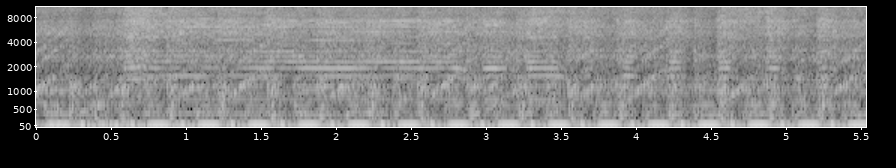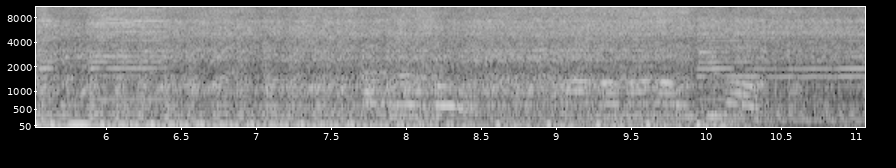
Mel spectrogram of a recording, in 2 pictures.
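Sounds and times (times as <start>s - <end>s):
loud club music: 0.0s - 11.0s
pounding bass beat: 0.0s - 11.0s.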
